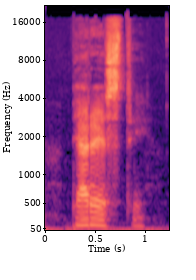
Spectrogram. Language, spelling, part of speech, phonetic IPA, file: Belarusian, пярэсты, adjective, [pʲaˈrɛstɨ], Be-пярэсты.ogg
- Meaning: variegated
